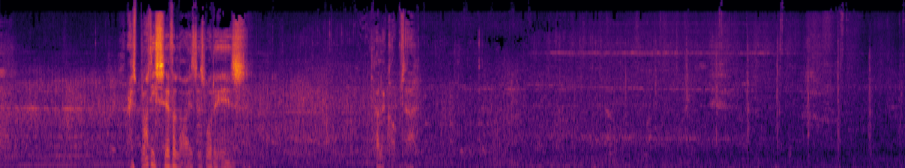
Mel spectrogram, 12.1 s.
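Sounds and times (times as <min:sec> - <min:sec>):
speech: 0:01.7 - 0:03.5, 0:05.0 - 0:05.7
man running past on London Bridge: 0:07.4 - 0:12.0.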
